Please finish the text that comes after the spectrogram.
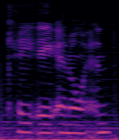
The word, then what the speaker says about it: Kanon: The puppy that we have an appointment to see is named Cannon. It actually also might be Kanan. I'm not sure how they are pronouncing it. It's Kanon. So a couple different ways.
